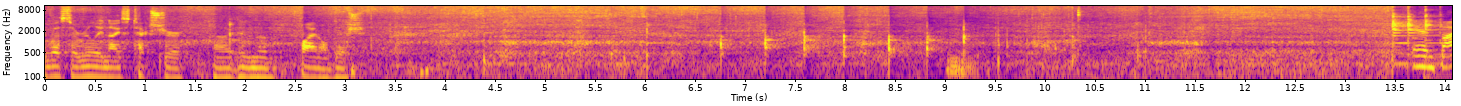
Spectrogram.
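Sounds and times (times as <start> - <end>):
vegetables sizzling in a pot: 0.0 - 14.0
spoons tapping against pot: 13.4 - 14.0.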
